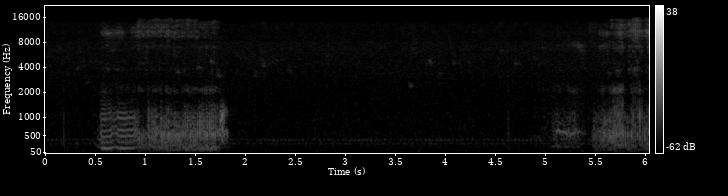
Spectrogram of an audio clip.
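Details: Sleeping pug: two loud rattling, snorting snores separated by quiet breathing, noisy upper-airway breathing during sleep; snoring with snorts.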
